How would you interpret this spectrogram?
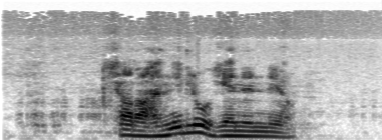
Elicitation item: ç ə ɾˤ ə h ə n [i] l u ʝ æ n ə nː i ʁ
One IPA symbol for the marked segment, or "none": i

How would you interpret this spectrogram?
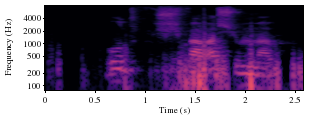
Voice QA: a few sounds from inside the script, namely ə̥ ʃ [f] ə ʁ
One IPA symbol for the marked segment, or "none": f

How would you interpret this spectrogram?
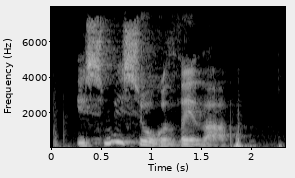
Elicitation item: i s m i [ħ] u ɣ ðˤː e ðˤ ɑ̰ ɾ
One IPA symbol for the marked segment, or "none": s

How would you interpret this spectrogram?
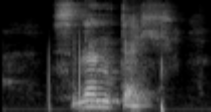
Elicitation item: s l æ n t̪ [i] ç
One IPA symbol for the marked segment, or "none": æ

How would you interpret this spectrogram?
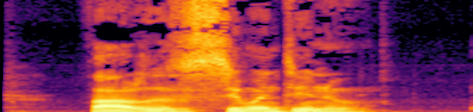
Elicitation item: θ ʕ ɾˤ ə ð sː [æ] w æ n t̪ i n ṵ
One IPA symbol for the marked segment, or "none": i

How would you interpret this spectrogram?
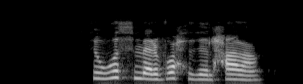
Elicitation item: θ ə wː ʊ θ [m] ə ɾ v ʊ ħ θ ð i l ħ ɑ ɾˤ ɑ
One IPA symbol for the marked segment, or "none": m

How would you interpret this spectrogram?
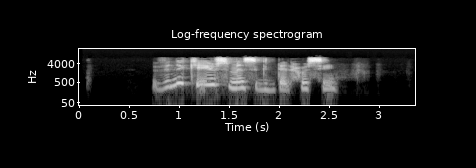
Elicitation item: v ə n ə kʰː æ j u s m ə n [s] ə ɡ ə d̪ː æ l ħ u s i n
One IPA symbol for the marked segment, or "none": s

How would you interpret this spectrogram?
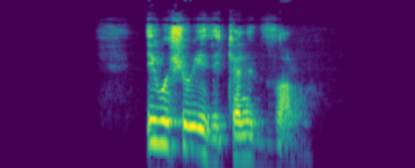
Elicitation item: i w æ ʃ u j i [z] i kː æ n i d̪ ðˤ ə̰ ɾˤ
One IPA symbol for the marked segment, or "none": ð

